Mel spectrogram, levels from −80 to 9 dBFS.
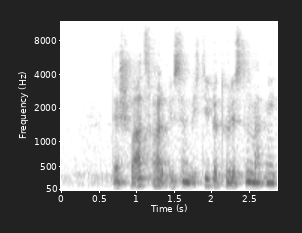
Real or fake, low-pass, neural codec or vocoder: fake; 10.8 kHz; codec, 24 kHz, 0.9 kbps, WavTokenizer, medium speech release version 1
